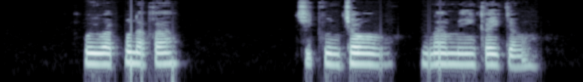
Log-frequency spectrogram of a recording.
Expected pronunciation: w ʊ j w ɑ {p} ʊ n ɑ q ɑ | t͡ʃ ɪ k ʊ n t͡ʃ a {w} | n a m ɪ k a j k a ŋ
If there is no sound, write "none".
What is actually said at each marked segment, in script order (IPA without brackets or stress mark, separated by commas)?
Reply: k, w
